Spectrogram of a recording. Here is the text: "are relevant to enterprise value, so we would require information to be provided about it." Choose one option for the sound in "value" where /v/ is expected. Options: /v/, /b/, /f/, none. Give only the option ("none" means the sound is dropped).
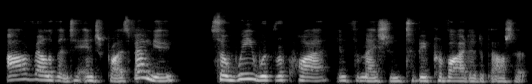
/v/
